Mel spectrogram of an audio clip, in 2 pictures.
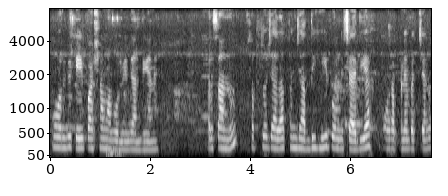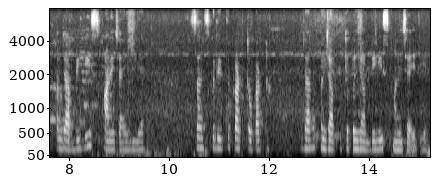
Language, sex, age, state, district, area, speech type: Punjabi, female, 30-45, Punjab, Pathankot, rural, spontaneous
